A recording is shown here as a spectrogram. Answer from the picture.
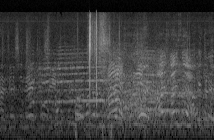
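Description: Voices shouting around a kickboxing ring, with a single sharp smack a little under two seconds in, a strike landing.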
